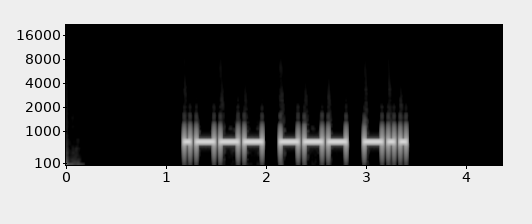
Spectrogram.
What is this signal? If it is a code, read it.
Morse code, heard as a keyed tone, about 20 wpm, 700 Hz. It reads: JOD
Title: USA Call Sign Postfixes - 3 Letters 20wpm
